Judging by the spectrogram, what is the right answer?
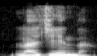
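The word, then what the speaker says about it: l'agenda: la yenda la yenda Recuerden que se lee todo todo junto la yenda así se pronuncia la yenda verdad Entonces que es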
